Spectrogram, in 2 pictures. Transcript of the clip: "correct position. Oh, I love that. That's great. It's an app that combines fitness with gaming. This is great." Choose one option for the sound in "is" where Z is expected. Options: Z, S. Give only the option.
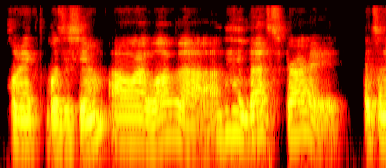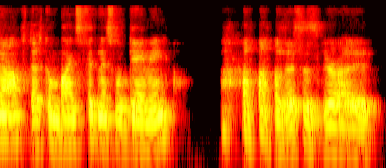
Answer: Z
